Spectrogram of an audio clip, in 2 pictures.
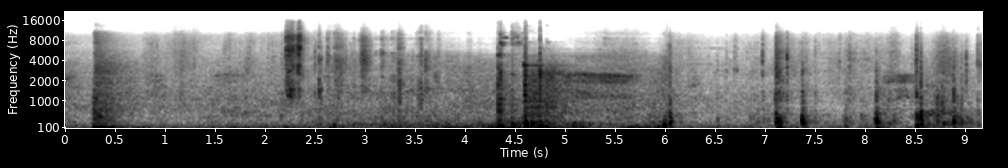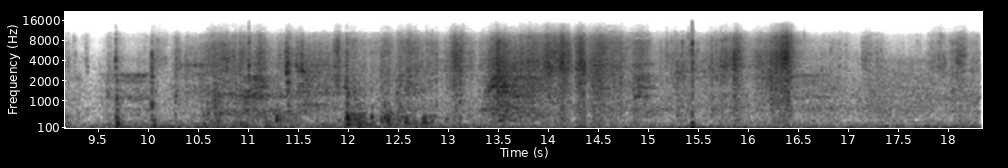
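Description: Several sharp knocks and clatters of parts being handled. Then, from about ten seconds in, cardboard and plastic wrap crackle and rustle as a new CV axle is unpacked from its box.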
